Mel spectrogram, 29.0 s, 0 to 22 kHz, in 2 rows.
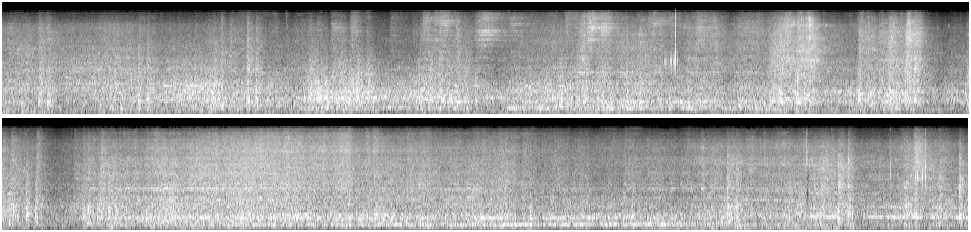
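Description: Cabin running sound of a JR East E233-1000 series electric train: wheels clacking over rail joints under a steady hum from its Mitsubishi IGBT-VVVF inverter and traction motors. Near the end the motor tone falls slightly as the train slows into a station.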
